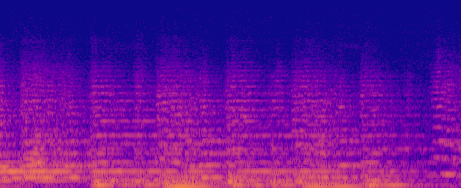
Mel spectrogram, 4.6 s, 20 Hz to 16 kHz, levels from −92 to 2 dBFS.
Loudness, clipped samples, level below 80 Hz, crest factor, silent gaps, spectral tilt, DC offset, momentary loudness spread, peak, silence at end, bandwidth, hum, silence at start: -37 LUFS; under 0.1%; -40 dBFS; 14 dB; none; -8.5 dB/octave; under 0.1%; 8 LU; -20 dBFS; 0 s; 9.8 kHz; none; 0 s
